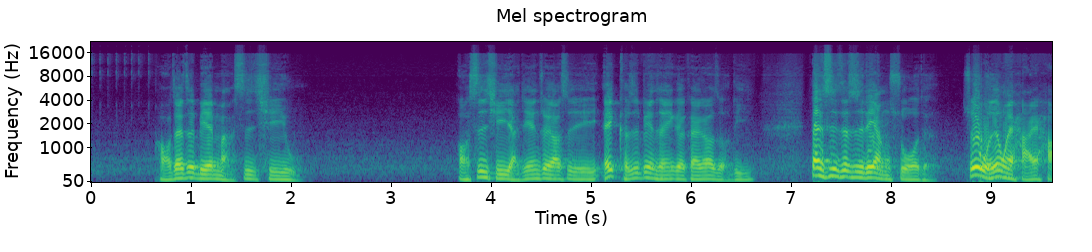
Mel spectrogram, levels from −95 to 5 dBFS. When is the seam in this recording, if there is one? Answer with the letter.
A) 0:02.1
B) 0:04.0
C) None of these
B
